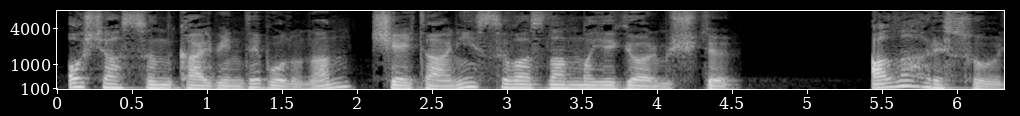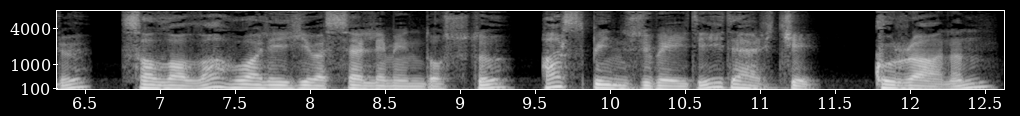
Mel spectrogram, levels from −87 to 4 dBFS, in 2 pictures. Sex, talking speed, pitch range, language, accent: male, 95 wpm, 105-135 Hz, Turkish, native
